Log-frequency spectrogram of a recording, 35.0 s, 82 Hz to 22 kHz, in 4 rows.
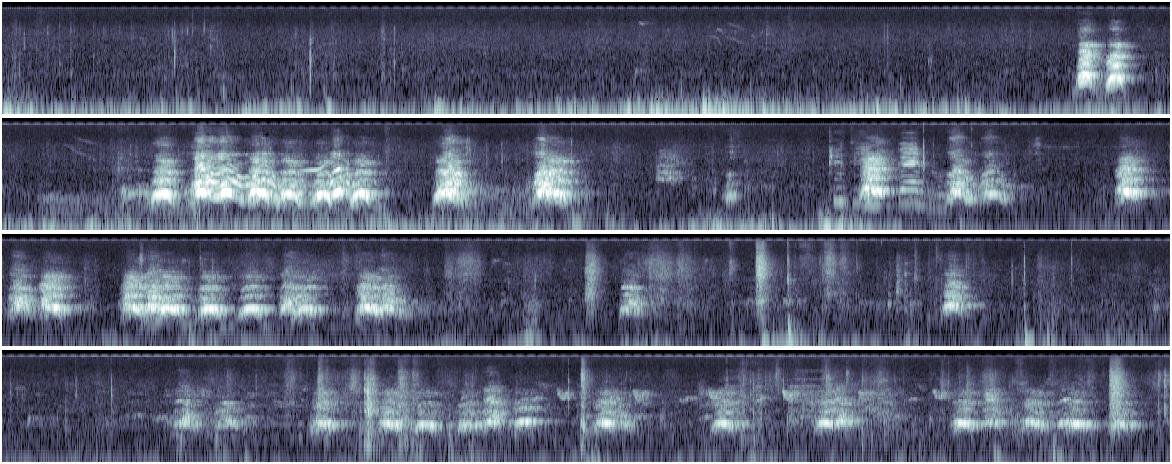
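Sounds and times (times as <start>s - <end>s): dog barking: 8.0s - 8.6s, 9.7s - 14.4s, 15.2s - 20.8s, 22.1s - 23.6s, 24.5s - 24.9s, 26.1s - 35.0s.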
